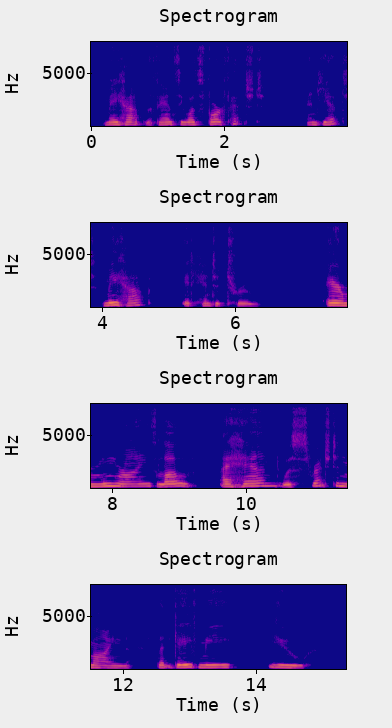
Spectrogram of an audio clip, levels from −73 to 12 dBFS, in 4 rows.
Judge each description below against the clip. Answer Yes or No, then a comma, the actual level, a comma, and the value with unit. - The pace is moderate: No, slow, 100 wpm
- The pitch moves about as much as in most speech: No, narrow, 2.2 semitones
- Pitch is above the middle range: Yes, high, 215 Hz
